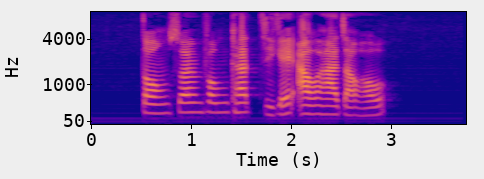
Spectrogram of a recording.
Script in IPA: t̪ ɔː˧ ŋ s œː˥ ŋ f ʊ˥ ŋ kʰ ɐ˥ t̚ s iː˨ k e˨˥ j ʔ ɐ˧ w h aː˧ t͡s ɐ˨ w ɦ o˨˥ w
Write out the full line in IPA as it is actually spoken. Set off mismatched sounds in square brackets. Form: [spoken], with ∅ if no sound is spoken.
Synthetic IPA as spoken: t̪ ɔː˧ ŋ s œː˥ ŋ f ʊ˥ ŋ kʰ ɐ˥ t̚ [t͡s] iː˨ k e˨˥ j ʔ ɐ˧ w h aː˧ t͡s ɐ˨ w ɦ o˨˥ w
